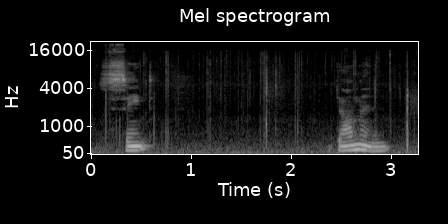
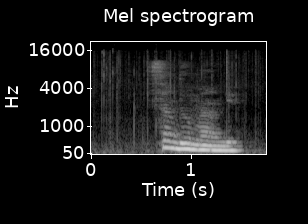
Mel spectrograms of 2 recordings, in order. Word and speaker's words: Saint-Domingue: religions with them, and the French colony of Saint Domingue, I don't know how you say that.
